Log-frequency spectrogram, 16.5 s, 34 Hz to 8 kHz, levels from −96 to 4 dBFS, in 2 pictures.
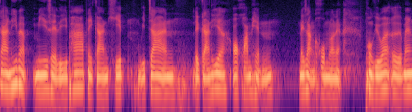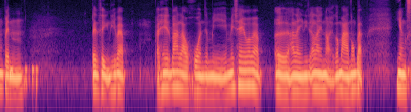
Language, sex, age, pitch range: Thai, male, 20-39, 95-110 Hz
